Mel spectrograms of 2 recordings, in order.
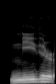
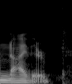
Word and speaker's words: neither: So either or either, neither or neither. I use both pronunciations. I don't know why. My only explanation could be that there might be a British pronunciation and an American, and because Canada is a mix of both, sometimes I say both.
